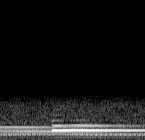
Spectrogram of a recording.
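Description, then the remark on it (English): Chimes of a big church a block away play Adeste Fideles at one o'clock in the morning after Christmas on the outskirts of Panama City, in long, sustained tones, a new note sounding partway through over the lingering hum of the previous ones. Soft and steady, with no voices. “You could hear the chimes of the big church a block away playing Adeste Fidelis.”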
